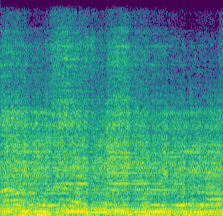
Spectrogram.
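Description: Live rock band playing, led by an electric guitar.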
